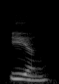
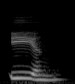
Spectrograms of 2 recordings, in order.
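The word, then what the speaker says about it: 이응: Konsonan tunggal ke-8, nama hurufnya adalah ieng, ieng. Dan huruf konsonan ini cukup spesial karena dia tidak memiliki bunyi. So there's no sound for this consonant, tetapi teman-teman bisa mengingat nama hurufnya, yaitu ieng, ieng, ieng.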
